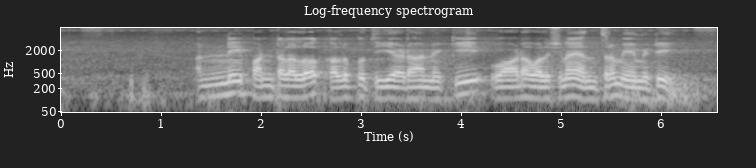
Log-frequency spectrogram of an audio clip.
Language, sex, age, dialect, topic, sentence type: Telugu, male, 41-45, Telangana, agriculture, question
